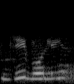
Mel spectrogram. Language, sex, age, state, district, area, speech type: Urdu, female, 45-60, Uttar Pradesh, Gautam Buddha Nagar, urban, conversation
